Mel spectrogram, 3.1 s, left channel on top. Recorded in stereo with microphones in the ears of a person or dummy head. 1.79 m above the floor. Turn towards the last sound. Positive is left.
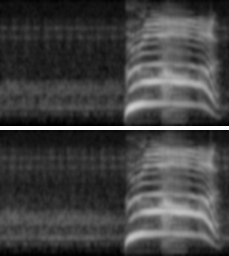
turn(degrees=-15)  # may be behind; listen again after turning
